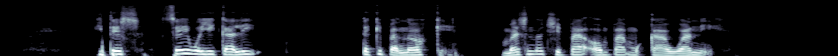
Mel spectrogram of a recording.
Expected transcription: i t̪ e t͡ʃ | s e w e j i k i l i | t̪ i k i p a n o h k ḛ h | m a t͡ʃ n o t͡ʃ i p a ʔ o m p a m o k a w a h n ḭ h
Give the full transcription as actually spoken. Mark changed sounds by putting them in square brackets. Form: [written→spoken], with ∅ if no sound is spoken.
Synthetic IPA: i t̪ e t͡ʃ | s e w e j i k [i→a] l i | t̪ [i→e] k i p a n o h k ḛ h | m a t͡ʃ n o t͡ʃ i p a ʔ o m p a m o k a w a [h→∅] n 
